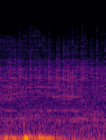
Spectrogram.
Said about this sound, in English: I'm going to spin. If it lands on black, I get black. If it lands on red, I get red.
